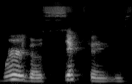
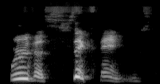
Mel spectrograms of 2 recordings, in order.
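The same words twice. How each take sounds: First: Lower, slower death metal take; a lightly growled death metal band name; mock death metal. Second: Slow, loud mock band intro; Bemidji-free stage shout, hammed up; band announcer. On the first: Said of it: "death metal?". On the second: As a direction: announce the band like a rock frontman. Pitching a band name.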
